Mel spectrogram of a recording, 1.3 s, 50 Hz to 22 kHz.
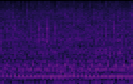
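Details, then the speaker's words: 200 L 3 hp single-phase compressor, warm oil, thicker belt fitted after earlier slowdowns suspected to be a slipping belt. Steady, even pumping drone and constant mid tone with no stalling or slipping chirp while the motor spins constantly: building pressure normally. "I mean the the the the actual electric motor was constantly spinning which is a good thing because it means because the electric motor is what spins this"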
